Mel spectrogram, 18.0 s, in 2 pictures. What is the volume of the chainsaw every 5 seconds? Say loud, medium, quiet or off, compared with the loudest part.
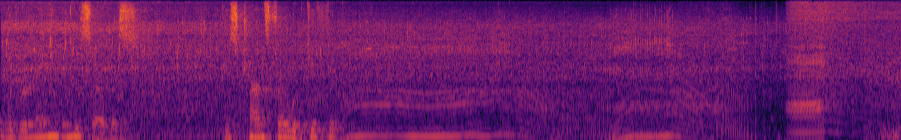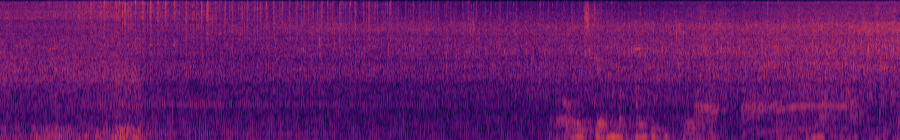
loud, loud, medium, loud.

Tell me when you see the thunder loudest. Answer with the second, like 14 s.
10 s.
